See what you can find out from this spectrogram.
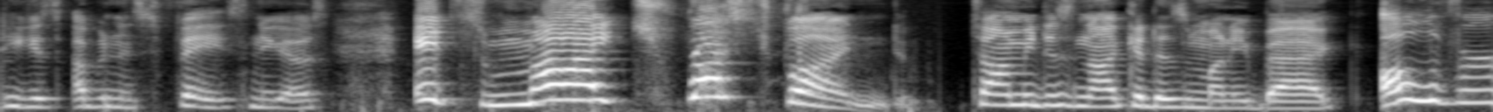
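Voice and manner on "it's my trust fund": higher, louder, slow petulant shout; mock angry yell. Son screaming at his father over money, mock rage. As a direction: stamp each word like a furious spoiled son. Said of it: "Tommy gets so mad".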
